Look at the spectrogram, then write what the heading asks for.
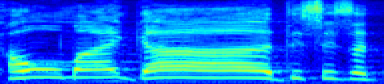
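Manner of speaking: high, drawn-out mock gasp of wonder; awestruck kids. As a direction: imitate children marvelling, high and slow. Acting out delighted kids' reaction.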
